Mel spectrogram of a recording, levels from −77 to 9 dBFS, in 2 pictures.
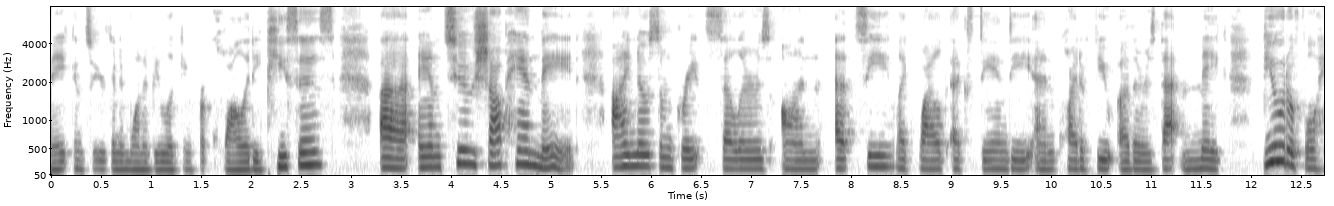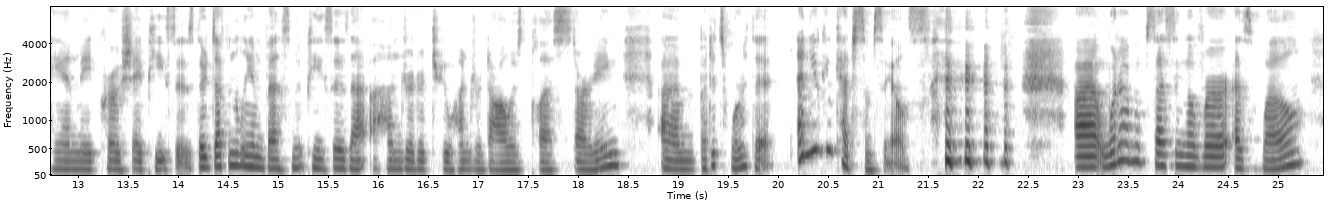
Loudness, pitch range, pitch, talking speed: -24 LUFS, 145-195 Hz, 160 Hz, 165 wpm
